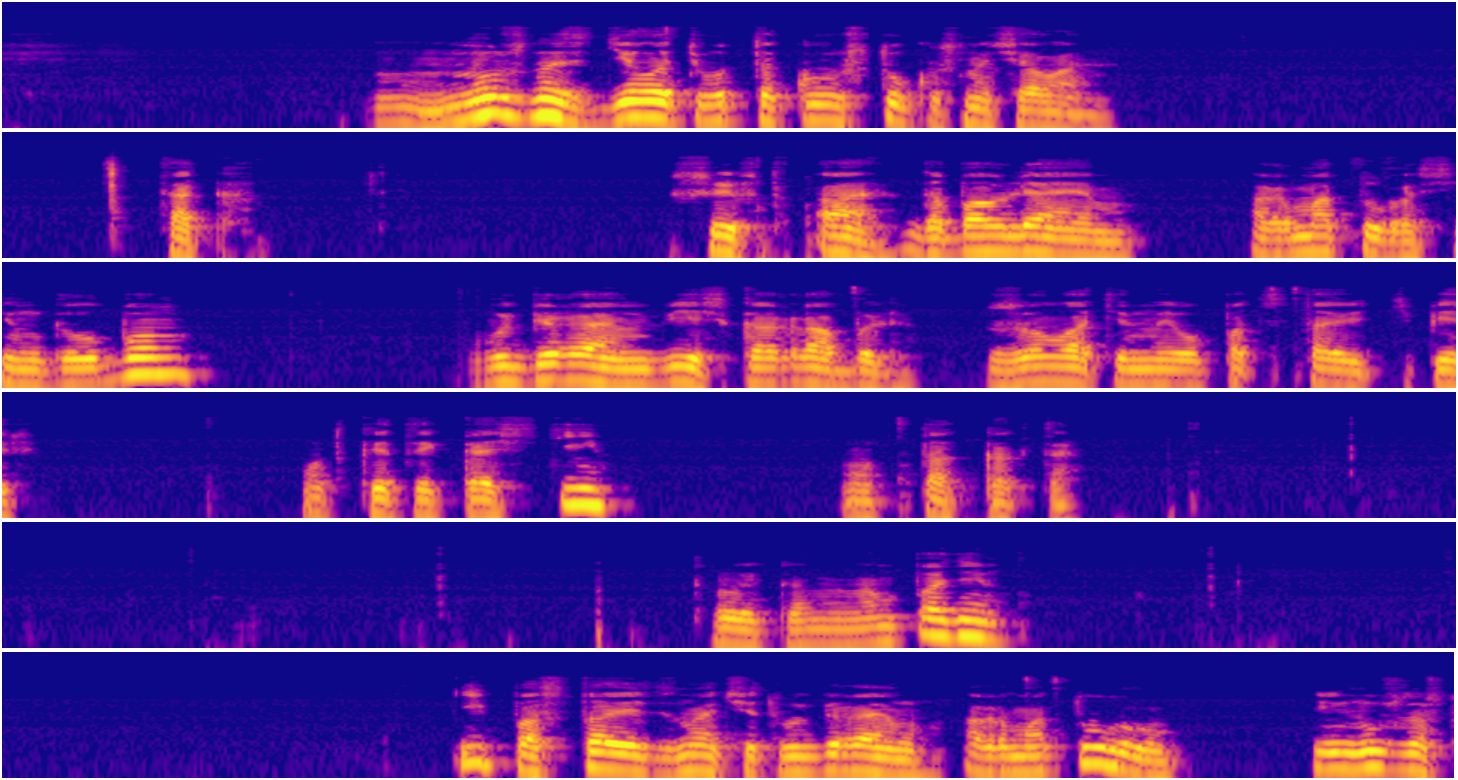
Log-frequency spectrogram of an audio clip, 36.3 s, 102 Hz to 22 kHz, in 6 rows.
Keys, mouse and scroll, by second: 0.9-1.7 scroll down 1, 2.5 click, 2.5-4.0 scroll down 1, 9.0 shift+a, 13.9 click, 17.2 click, 18.9 click, 23.0 shift+middle click, 24.2 middle click, 25.1 shift+middle click, 26.5 KP_3, 27.2-28.1 scroll up 2, 28.3 shift+middle click, 34.4 click.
